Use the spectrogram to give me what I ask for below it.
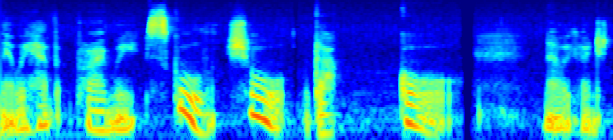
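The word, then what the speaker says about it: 小: There's the kanji for small, pronounced sho.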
